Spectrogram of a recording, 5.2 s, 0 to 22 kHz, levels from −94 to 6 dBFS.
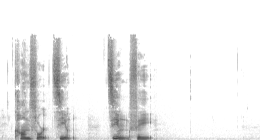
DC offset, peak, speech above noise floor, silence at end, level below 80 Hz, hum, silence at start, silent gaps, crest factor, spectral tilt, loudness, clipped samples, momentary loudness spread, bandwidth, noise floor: under 0.1%; -12 dBFS; 51 dB; 2.2 s; -80 dBFS; none; 0.3 s; none; 20 dB; -3.5 dB/octave; -29 LUFS; under 0.1%; 12 LU; 16.5 kHz; -79 dBFS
